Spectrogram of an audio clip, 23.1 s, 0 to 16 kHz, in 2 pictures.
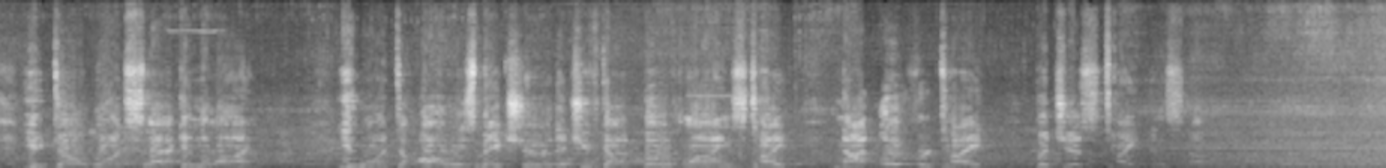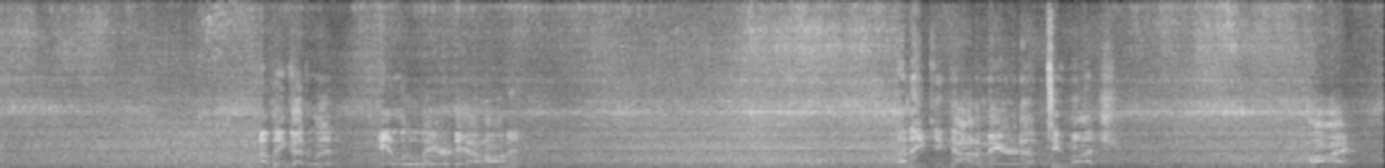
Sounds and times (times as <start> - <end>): Air conditioning: 0.0 - 23.0
Vehicle: 0.0 - 23.0.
